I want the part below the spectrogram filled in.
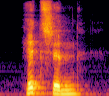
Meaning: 1. synonym of ophitsen (“to egg on, incite”) 2. to chase away, to scare off
- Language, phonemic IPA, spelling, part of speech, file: Dutch, /ˈɦɪt.sə(n)/, hitsen, verb, Nl-hitsen.ogg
